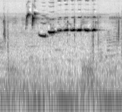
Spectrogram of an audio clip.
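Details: Male brown-chested jungle flycatcher, lure song: two high sharp notes followed by a long sustained whistle that rises slightly and wavers in steady pulses.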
